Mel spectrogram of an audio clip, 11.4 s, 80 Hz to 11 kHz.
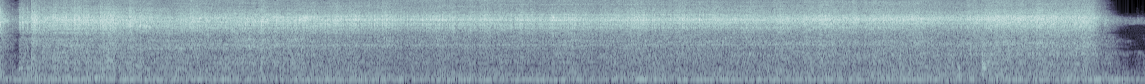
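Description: Plasma cutter slicing through the steel exhaust pipe under an Infiniti G35 coupe during a muffler and resonator delete: a loud, steady hiss over a low electrical hum, cutting off abruptly near the end.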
